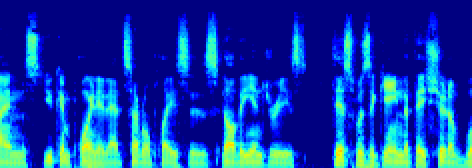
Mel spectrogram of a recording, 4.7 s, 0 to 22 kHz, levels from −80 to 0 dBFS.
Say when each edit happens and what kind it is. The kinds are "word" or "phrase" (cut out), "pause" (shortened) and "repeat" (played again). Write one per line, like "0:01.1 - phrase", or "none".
0:02.2 - phrase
